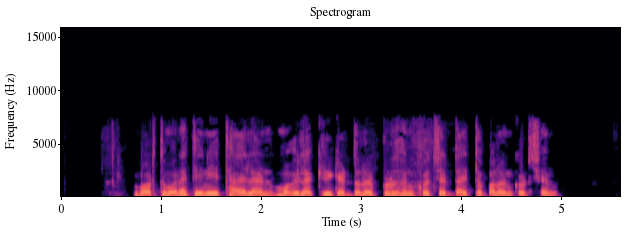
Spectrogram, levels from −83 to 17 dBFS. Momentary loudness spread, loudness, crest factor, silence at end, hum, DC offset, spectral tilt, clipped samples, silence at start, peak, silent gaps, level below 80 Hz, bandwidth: 5 LU; -14 LUFS; 14 dB; 0.65 s; none; under 0.1%; -7 dB/octave; under 0.1%; 0.75 s; -2 dBFS; none; -52 dBFS; 7.8 kHz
